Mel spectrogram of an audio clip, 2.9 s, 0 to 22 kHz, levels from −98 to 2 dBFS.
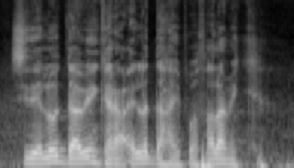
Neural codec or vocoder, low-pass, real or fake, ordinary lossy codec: vocoder, 44.1 kHz, 128 mel bands every 256 samples, BigVGAN v2; none; fake; none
